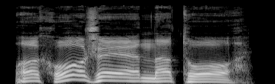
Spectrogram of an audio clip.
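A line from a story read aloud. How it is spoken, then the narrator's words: Heavy pensive sigh. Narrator (Russian): тяжело вздохнул барон, задумчиво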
